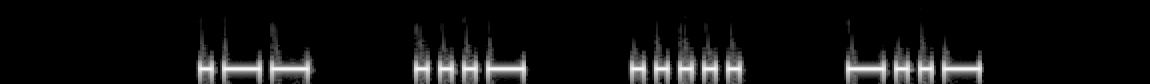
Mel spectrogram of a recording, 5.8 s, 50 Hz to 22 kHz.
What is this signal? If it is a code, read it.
Morse code, heard as a keyed tone, about 20 wpm, spaced as for 11 wpm, 700 Hz. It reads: WV5X
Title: USA Call Signs - 4 Characters - 3x Character Spacing - 20wpm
